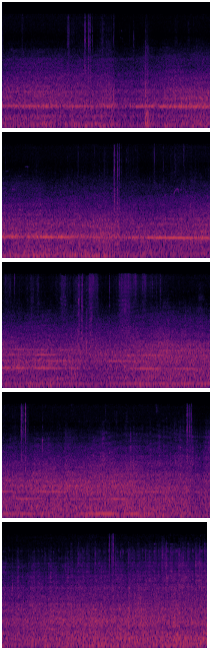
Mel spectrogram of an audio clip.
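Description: A steam locomotive chugs steadily, drawing closer.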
